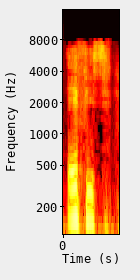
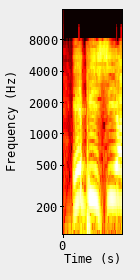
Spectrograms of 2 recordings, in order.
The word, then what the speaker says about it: APC: Another APC or AFC as the Hausa person will pronounce it. You know, they don't have P. It's F, AFC. APC office bombed, 5 youths die in Abua, Odua.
